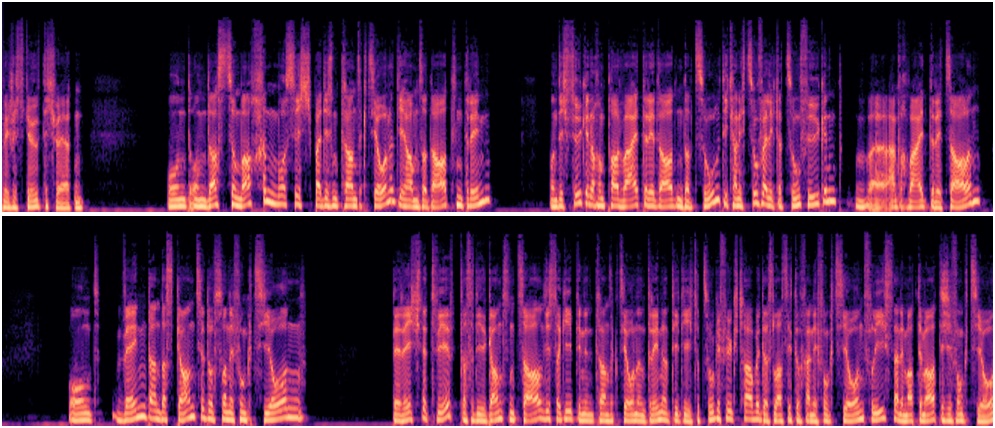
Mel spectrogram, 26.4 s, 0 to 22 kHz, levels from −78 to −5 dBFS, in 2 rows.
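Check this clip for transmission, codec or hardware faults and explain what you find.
Nothing turns up here at all: the speech comes through steady and intact, with no transmission, codec or hardware trouble to point to.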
